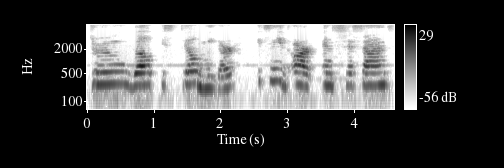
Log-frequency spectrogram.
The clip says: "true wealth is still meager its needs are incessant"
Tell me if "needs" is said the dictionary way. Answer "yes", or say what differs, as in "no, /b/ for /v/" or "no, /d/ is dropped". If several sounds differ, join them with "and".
no, /z/ is dropped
